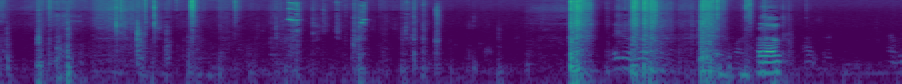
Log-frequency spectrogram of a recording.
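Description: Objects clatter and knock nearby.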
